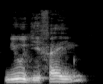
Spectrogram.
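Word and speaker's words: Liu Yifei: os lo digo bien, Liu Jifei,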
